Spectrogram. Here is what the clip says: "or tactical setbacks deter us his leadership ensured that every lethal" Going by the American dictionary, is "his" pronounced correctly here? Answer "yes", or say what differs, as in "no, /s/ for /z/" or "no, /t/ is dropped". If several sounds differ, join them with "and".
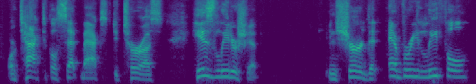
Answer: yes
